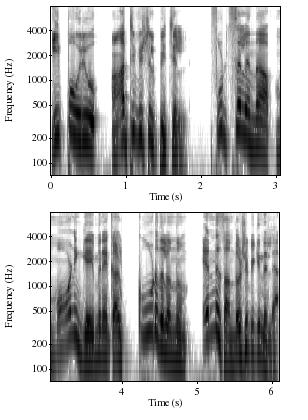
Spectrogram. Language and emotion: Malayalam, happy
